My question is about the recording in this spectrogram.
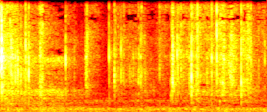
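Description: Faint, scattered light ticks and rustling from trading cards being handled.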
